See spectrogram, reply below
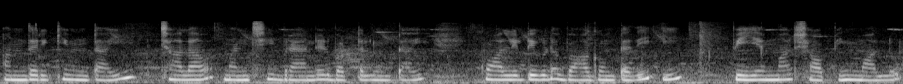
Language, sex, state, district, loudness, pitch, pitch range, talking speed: Telugu, male, Andhra Pradesh, Annamaya, -15 LUFS, 210 Hz, 205-225 Hz, 105 wpm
